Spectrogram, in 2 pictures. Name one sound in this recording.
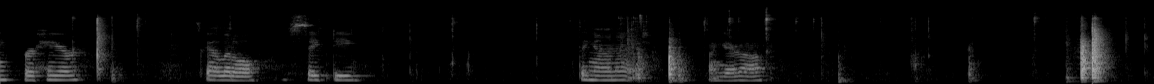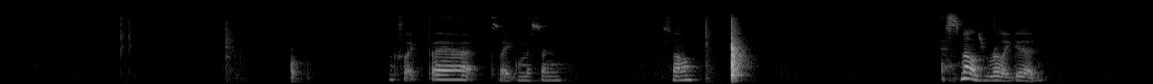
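A woman speaks calmly, close to the microphone, in short phrases.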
